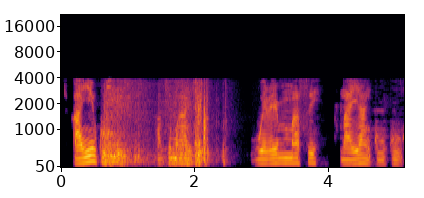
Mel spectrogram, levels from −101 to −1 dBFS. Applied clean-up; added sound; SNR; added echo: neural mask model RNNoise.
